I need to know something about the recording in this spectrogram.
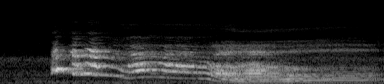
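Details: Moon, a pet husky indoors, reacting to a new couch, lets out a loud harmonic howling whine about three seconds long. It starts high and slides downward in wavering steps before trailing off.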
